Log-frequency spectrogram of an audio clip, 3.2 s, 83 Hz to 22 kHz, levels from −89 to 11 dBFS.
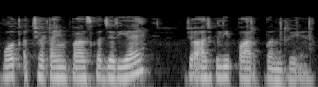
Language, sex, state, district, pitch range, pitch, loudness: Hindi, female, Haryana, Rohtak, 145-160 Hz, 155 Hz, -21 LUFS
